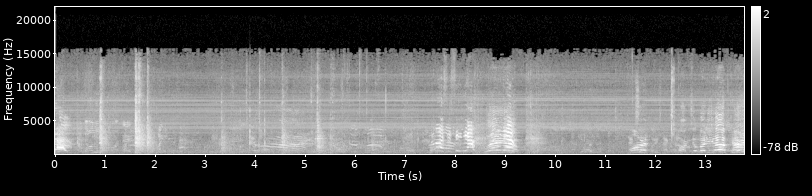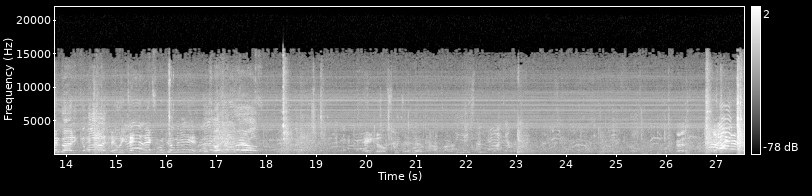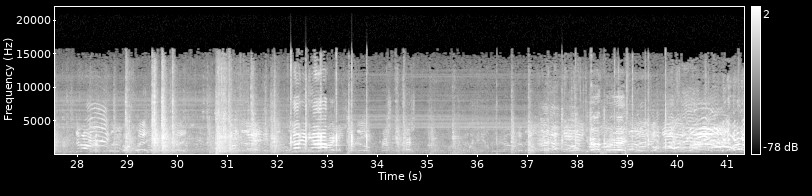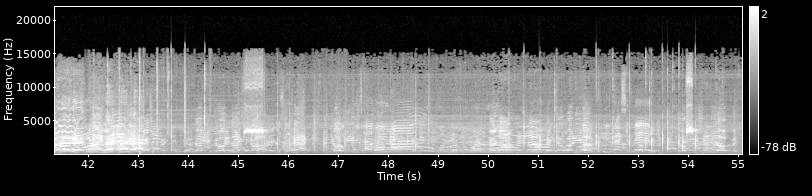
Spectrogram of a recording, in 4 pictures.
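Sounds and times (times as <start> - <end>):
people shouting and calling: 0.0 - 3.0, 3.7 - 9.4, 12.5 - 55.0.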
